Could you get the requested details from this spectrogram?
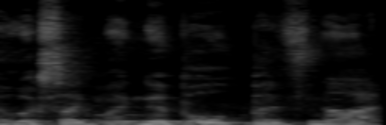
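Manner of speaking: mimicked feeble voice. Retelling what a man said from a hospital bed, imitating a weak voice. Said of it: "he says weakly through his voice".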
